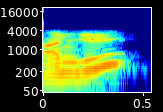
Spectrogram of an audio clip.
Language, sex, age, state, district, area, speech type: Urdu, male, 45-60, Uttar Pradesh, Muzaffarnagar, rural, conversation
